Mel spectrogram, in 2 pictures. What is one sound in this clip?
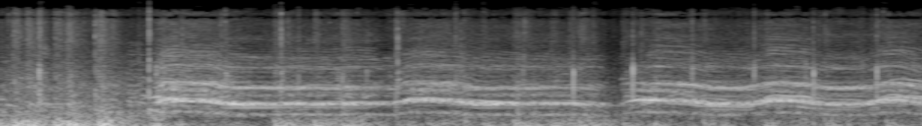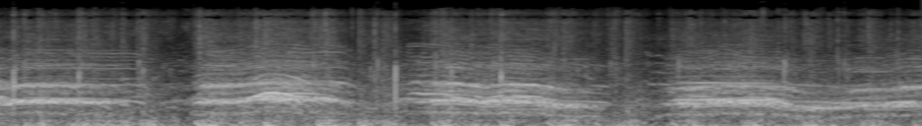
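A large crowd chants in unison, loud and close by.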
